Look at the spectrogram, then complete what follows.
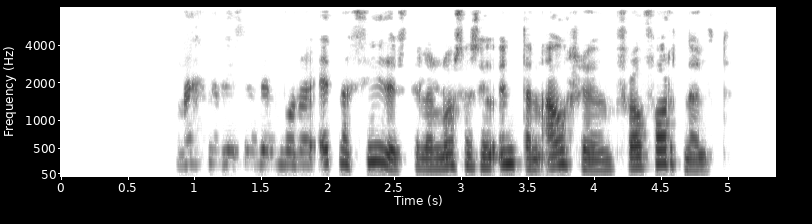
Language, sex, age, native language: Icelandic, female, 40-49, Icelandic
